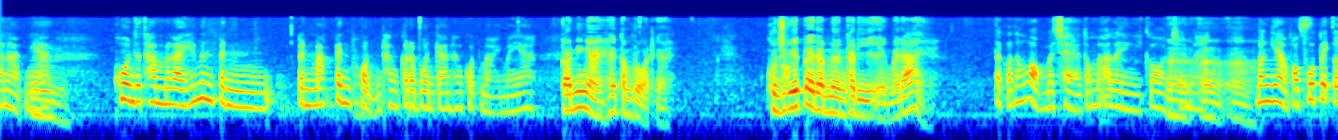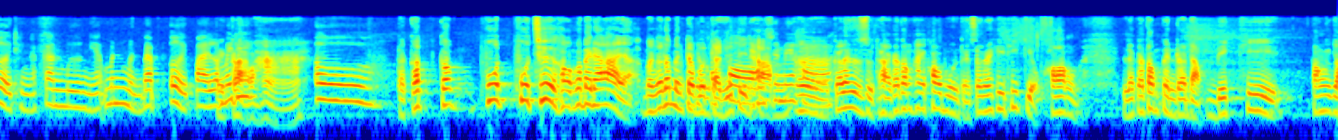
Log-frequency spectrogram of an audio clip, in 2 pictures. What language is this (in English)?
Thai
